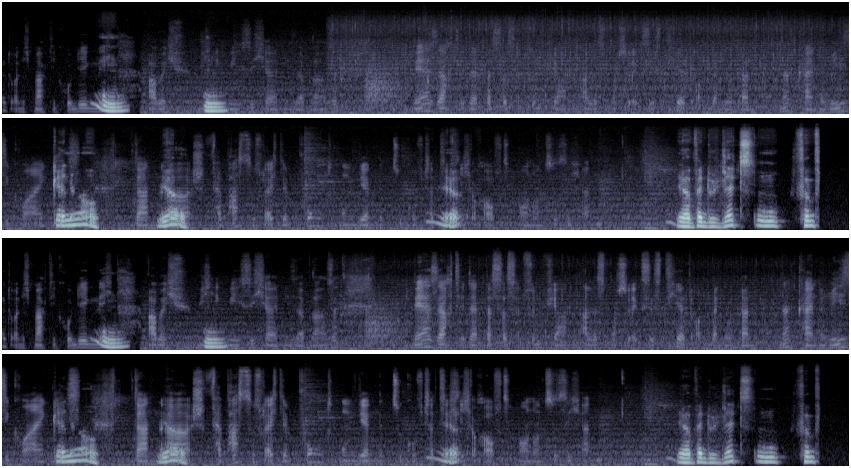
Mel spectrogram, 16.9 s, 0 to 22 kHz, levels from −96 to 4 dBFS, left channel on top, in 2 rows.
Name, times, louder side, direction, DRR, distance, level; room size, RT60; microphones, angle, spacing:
voice 1, 0.0-3.7 4.1-14.4, right 4 dB, 35° right, 1.6 m, -49 dB
voice 2, 0.9-1.3 2.0-2.3 9.0-9.4 10.0-10.3 12.7-13.1 15.1-16.6, left 4 dB, 75° left, 0.5 m, -29 dB
sound 1, 1.4-15.8, left 1 dB, 20° left, 2.1 m, -55 dB
Chatter / Stream, 3.2-8.5, left 5 dB, 45° left, 2.7 m, -56 dB
open air
head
